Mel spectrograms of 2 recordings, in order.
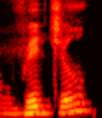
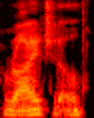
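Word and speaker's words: Rigel: Also don't call it rigidel because it's pronounced like riel distance from earth to sun 150 g.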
